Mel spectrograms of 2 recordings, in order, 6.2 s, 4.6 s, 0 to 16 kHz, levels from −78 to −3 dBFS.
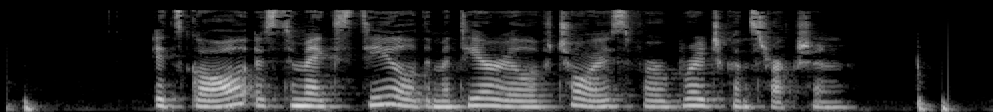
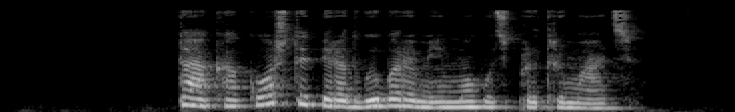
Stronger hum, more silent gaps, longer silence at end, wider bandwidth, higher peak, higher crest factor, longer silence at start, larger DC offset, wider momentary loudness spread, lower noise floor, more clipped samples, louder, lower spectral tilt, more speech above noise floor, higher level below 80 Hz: neither; neither; second, 0.25 s vs 0.65 s; about the same, 11.5 kHz vs 11.5 kHz; about the same, -8 dBFS vs -10 dBFS; about the same, 18 dB vs 16 dB; second, 0.05 s vs 1.1 s; neither; first, 14 LU vs 7 LU; second, -65 dBFS vs -74 dBFS; neither; about the same, -25 LUFS vs -26 LUFS; second, -4 dB/octave vs -6.5 dB/octave; second, 41 dB vs 50 dB; first, -54 dBFS vs -64 dBFS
